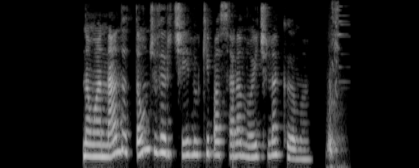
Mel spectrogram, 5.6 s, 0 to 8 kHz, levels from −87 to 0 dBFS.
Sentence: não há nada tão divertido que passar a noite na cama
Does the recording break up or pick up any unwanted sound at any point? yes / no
yes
